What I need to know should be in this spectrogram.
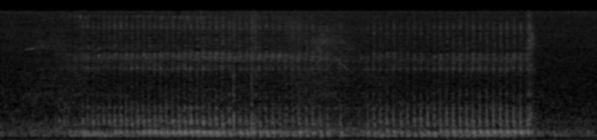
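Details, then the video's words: Spaniel mix dog growling grouchily when urged to go on his walk; a low, rattling growl of about three and a half seconds with a steady pulsing buzz, owner coaxing softly around it. "grouchy dog"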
